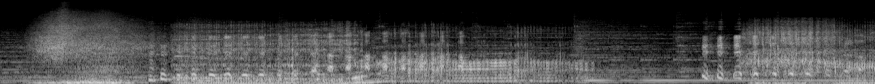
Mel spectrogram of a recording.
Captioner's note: low growling; evil laughter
